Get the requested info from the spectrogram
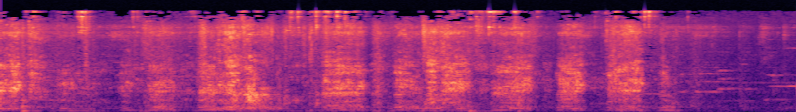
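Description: Two dogs play-fighting, a grown dog and a puppy, with bursts of play-growling and snarling about once a second that stop about a second before the end. Background music runs underneath and is all that is left at the end.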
